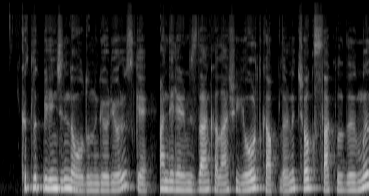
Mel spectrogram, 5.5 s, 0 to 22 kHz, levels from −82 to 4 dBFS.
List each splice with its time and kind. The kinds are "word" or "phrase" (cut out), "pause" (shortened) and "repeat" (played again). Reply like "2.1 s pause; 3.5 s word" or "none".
2.3 s pause

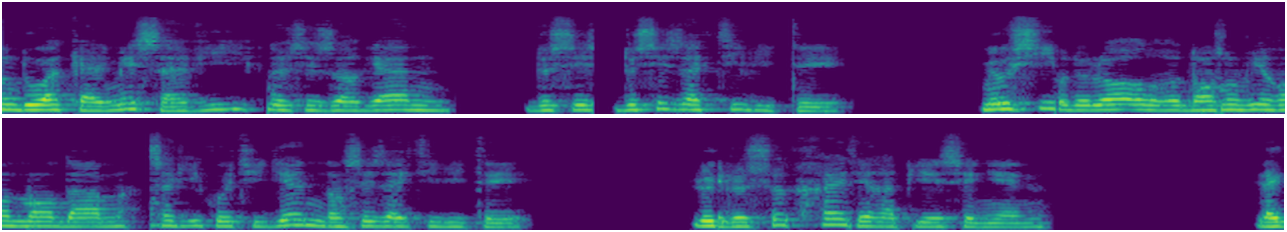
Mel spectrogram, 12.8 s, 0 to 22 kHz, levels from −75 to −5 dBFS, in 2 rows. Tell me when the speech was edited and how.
1.3 s word; 2.9 s word; 5.3 s word; 6.1 s word; 7.2 s word; 10.0 s word; 10.7 s word

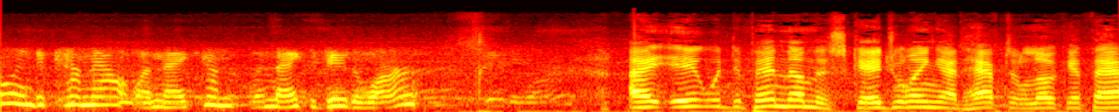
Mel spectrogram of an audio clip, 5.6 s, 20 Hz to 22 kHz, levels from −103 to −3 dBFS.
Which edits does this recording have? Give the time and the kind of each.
1.5 s word

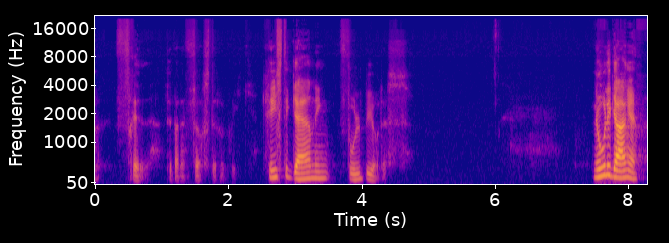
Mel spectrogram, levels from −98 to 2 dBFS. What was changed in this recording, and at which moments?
2.5 s pause

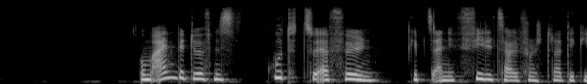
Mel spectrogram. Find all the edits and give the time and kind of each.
4.0 s pause

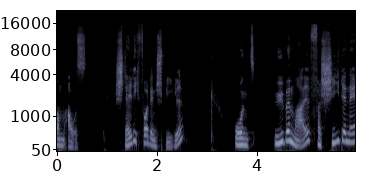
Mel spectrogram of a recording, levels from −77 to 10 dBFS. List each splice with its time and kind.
none

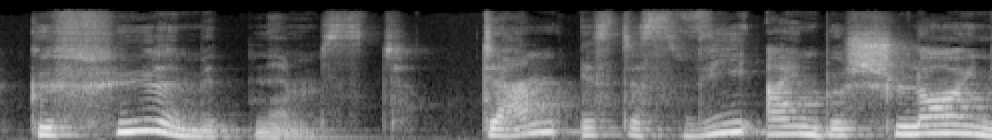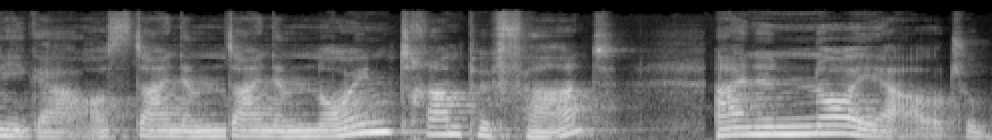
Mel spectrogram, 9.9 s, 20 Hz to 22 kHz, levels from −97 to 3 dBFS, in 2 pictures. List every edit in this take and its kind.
2.2 s pause; 5.4 s word; 6.1 s repeat; 8.5 s pause

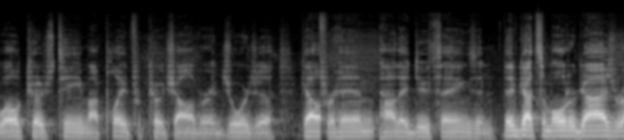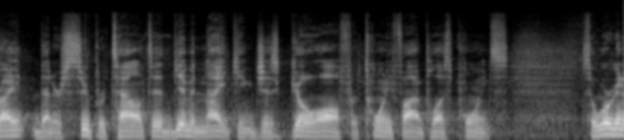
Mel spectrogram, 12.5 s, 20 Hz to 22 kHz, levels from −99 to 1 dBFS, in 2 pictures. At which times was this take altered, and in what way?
2.8 s pause; 3.2 s phrase; 3.8 s word; 5.0 s pause; 7.9 s phrase

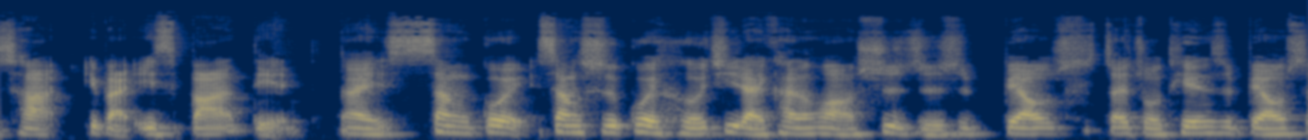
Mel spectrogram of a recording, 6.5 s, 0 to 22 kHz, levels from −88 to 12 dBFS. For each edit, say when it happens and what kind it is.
1.6 s pause

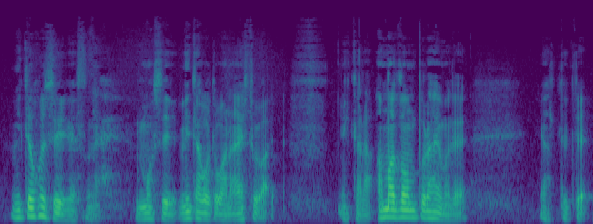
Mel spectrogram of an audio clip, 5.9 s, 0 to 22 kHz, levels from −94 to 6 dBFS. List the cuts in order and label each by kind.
none

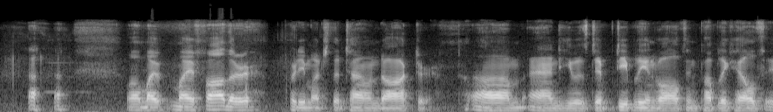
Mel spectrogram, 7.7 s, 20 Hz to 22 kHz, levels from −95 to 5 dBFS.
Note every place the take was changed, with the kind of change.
2.6 s phrase

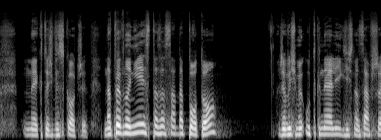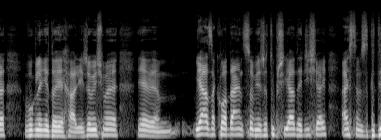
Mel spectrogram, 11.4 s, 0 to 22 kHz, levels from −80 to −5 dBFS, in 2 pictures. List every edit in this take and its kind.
none

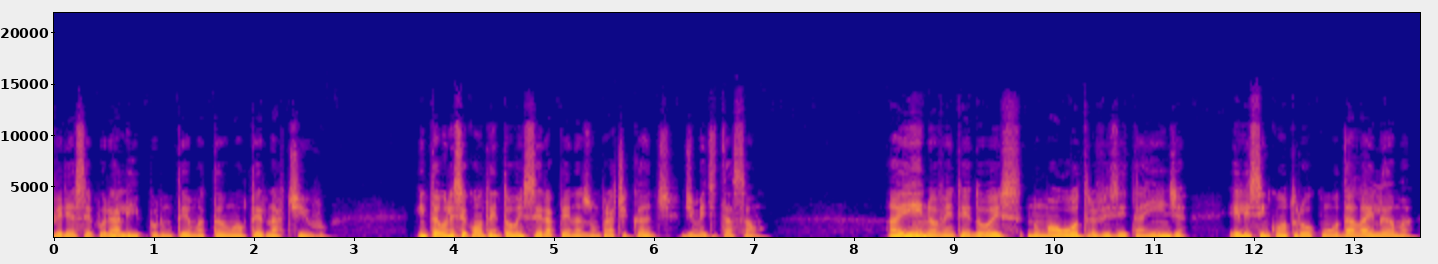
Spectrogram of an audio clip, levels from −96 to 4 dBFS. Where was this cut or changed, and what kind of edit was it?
none

